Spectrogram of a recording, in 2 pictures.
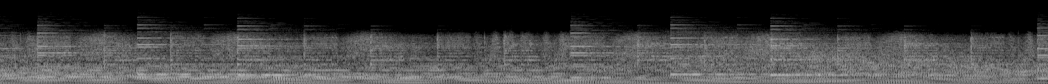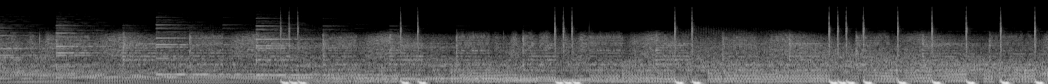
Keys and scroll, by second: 3.0 /, 6.1 q, 9.8 shift+a, 11.6 s, 14.0 s, 19.5 s, 20.3 `, 20.9 shift+d.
